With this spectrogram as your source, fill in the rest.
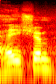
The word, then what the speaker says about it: Heysham: Heading up for Heysham, or Heysham, as I've been told, although it's spelt Heysham, pronounced Heysham apparently.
